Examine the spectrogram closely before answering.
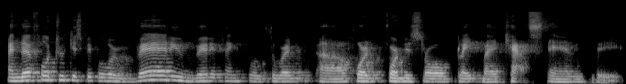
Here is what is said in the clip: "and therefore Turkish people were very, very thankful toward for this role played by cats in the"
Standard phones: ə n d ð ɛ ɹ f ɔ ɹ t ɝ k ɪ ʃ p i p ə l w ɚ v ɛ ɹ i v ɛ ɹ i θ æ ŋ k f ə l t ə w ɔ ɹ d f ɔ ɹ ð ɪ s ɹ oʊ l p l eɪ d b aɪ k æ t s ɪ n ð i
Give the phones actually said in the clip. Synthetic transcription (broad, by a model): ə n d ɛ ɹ f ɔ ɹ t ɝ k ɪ s p i p ə l w ɚ v ɛ ɹ i v ɛ ɹ i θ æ ŋ k f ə l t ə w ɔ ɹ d f ɔ ɹ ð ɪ s ɹ oʊ l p l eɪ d b aɪ k æ t s ɪ n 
